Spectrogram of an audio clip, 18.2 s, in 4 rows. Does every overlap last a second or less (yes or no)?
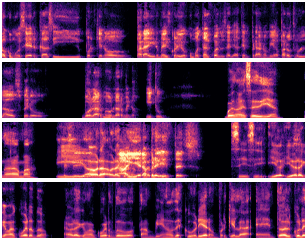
no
